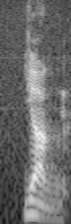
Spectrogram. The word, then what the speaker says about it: Jung: His name is Carl Jung. Young, I think. – Is it J-U-N-G, or how do you? – Yes. – I think that's Young, but who knows? – Yeah, it's.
